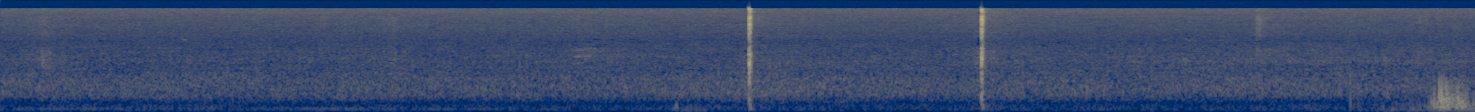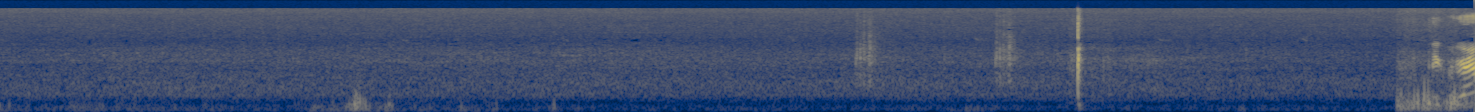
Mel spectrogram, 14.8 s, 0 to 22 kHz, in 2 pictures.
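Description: Quiet outdoor ambience with a few faint sharp clicks, then, about a second before the end, one crisp click of a 58-degree wedge striking a golf ball off hard turf on a short pitch shot.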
